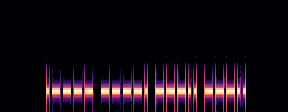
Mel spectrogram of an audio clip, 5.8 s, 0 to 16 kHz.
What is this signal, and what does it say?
Morse code, heard as a keyed tone, about 22 wpm, 700 Hz. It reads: 1988
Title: Numbers - Contest Style - 4-Digit 22wpm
